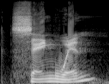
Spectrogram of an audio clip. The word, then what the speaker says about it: sanguine: sam sanguin it's it rhymes with penguin sanguine sanguine sanguine deps it sounds weird i'm gonna say sangwine it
